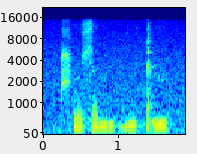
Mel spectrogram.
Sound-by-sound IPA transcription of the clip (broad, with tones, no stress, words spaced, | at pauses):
t͡ʃʰɵ˧sˤɐ˧ mʉ˧ɡ͡bu˧˥ǃʼe˩˧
